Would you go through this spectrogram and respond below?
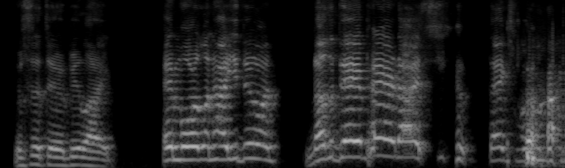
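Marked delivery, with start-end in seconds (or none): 1.7-5.5 booming, very high, loud call-out. Retelling how the principal greets the speaker while walking away, imitating his loud voice. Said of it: "but he's very loud".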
